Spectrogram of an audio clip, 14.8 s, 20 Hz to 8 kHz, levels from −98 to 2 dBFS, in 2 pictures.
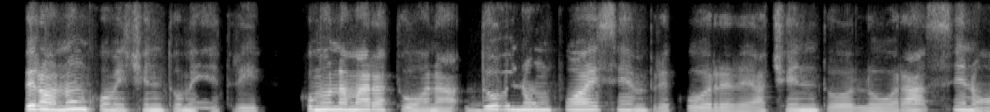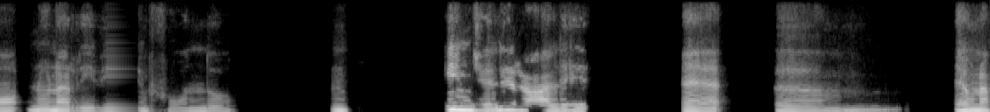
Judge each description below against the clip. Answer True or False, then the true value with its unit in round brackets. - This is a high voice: True (200 Hz)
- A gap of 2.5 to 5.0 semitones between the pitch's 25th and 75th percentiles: True (2.9 semitones)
